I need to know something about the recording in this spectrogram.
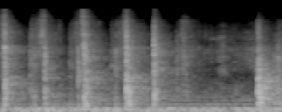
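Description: A deck of tarot cards being shuffled by hand: crisp, uneven slaps and flicks of cards against one another, the loudest near the end, over a steady low hum.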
